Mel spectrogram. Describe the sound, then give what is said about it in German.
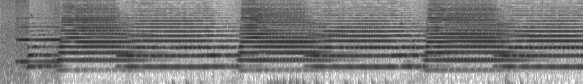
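A loud fire engine siren blares in a two-tone pattern, switching back and forth between a higher and lower pitch every second or so, with a bright horn-like tone, as the fire engine drives with blue lights to an emergency. “Mit Blaulicht und Sirenen geht's zum Einsatzort.”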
